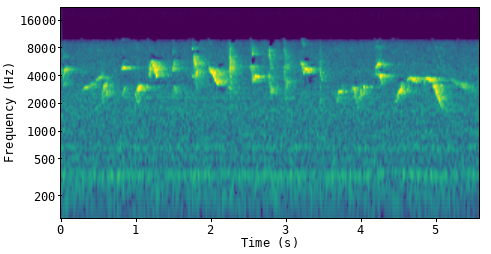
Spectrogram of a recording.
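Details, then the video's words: National champion mountain white-eye in gacor song: lively bursts of sharp high chirps mixed with whistled down-slurs, fast and irregular, with a low constant hum behind. "Pleci Juara 1 Nasional pleci Gacor juara nasional teler gacor ropel pleci"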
